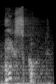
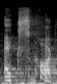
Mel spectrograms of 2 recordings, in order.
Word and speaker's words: escort: to take an action then escort he is an ex-code and now then ex-court i'm asking you to follow someone okay transport this is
